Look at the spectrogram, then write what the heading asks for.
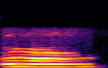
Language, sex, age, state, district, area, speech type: Manipuri, female, 60+, Manipur, Kangpokpi, urban, conversation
